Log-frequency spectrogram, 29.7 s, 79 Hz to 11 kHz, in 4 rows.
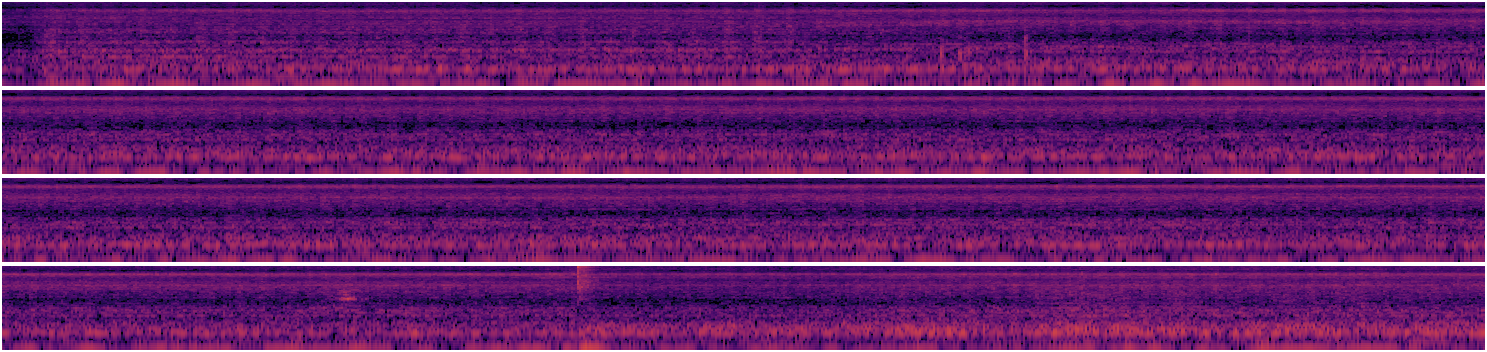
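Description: Coleman 533 gasoline camp stove's pressurized burner running, a steady rushing noise. There is a single sharp click a few seconds before the end, and near the end a handheld gas torch's flame is added into the burner and the noise grows a little louder.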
